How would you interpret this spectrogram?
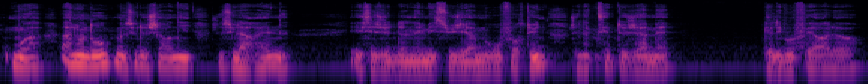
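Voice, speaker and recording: A man's voice: low-pitched, warm tone, husky. A man voicing a proud, imperious queen in a dramatized historical novel, speaking in a commanding, theatrical way. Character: proud, imperious queen, defiant and wounded in love.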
